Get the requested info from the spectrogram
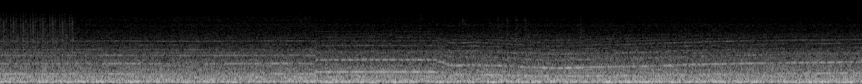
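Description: Steady in-flight jet engine drone with a low rumble and a whining tone, as heard aboard an aircraft. The whine jumps in pitch about three seconds in, then dips and slowly climbs again.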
